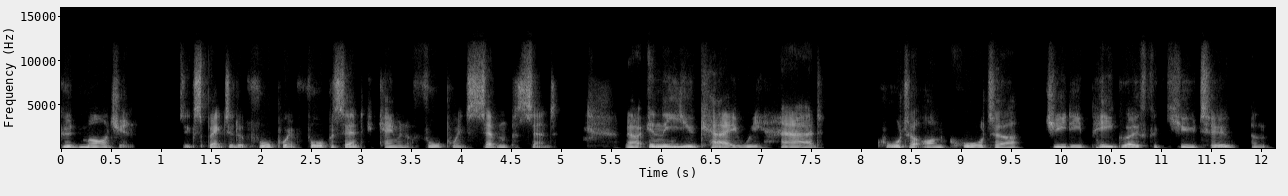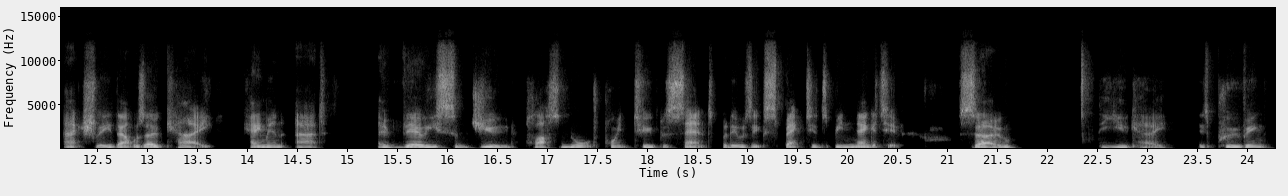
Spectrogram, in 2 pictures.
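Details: Adult man speaking; Normal adult voice.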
